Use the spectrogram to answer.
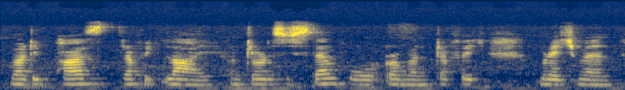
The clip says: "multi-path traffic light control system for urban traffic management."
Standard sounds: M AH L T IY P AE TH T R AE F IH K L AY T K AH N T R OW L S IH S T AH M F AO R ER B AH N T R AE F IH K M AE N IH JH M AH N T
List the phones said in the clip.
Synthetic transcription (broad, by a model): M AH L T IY P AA S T R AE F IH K L AY K AH N T R OW L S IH S T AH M F AO R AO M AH N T R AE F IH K M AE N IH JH M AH N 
